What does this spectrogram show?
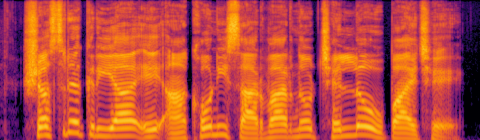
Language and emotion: Gujarati, neutral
